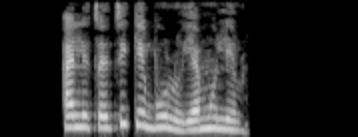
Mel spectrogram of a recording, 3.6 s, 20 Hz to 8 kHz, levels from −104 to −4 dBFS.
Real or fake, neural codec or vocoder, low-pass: fake; vocoder, 22.05 kHz, 80 mel bands, Vocos; 7.2 kHz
